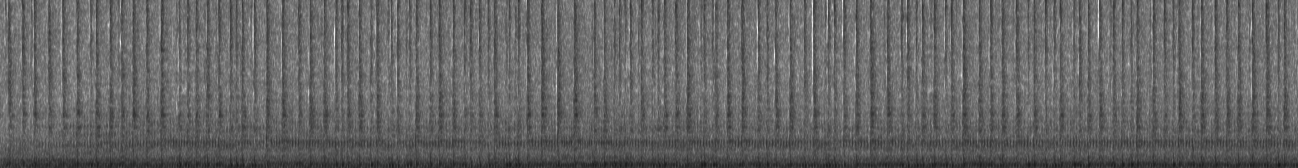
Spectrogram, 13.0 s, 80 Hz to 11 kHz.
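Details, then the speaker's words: Yamaha Blaster 200cc two-stroke ATV with FMF pipe, cold start around 15–20° on choke after about two kicks: fast, even idle with a sharp ticking puff on every beat. Small exhaust header leak, usually improves when warm. "I got a little bit of an exhaust header leak, but that usually helps when it warms up."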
